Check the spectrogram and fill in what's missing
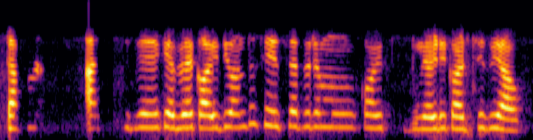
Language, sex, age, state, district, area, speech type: Odia, female, 18-30, Odisha, Sundergarh, urban, conversation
